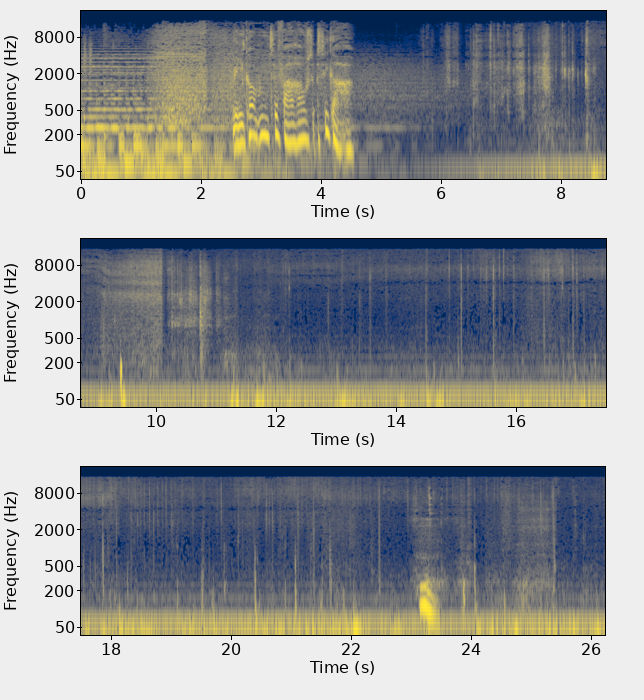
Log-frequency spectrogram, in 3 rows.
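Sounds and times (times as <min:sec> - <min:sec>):
steady low hum: 0:00.0 - 0:09.0
flame flare: 0:00.0 - 0:26.2
cigar crackling as lit and puffed: 0:01.1 - 0:26.2
speech: 0:02.6 - 0:04.7
small pops: 0:06.1 - 0:26.2.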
